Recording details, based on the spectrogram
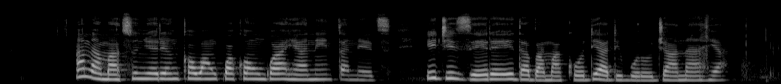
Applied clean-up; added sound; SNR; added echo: none; none; none; none.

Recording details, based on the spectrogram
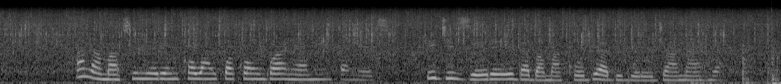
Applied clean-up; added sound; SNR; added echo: none; Rain; 3 dB; none.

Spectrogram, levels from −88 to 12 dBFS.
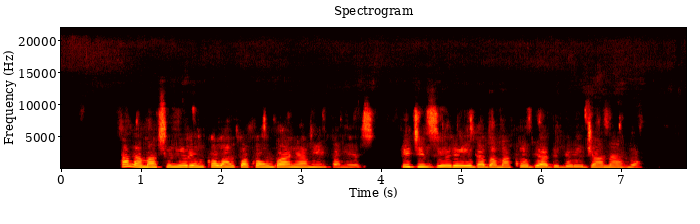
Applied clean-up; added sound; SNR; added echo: neural mask model Resemble Enhance denoiser.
